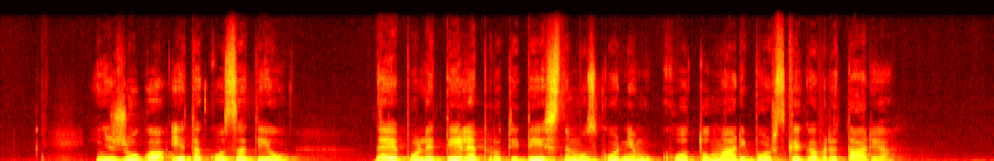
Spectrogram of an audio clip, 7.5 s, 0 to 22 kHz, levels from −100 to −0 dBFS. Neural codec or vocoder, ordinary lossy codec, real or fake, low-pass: vocoder, 44.1 kHz, 128 mel bands, Pupu-Vocoder; none; fake; 19.8 kHz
